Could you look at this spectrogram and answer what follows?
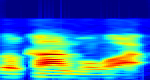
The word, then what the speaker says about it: Oconomowoc: And from that moment on, I knew it was Oconomowoc.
